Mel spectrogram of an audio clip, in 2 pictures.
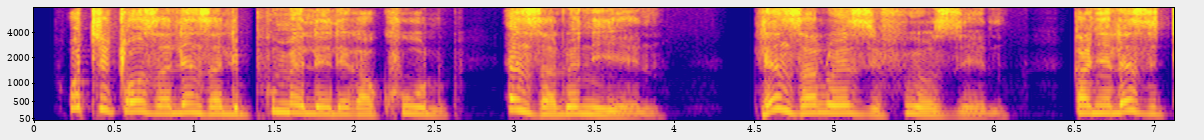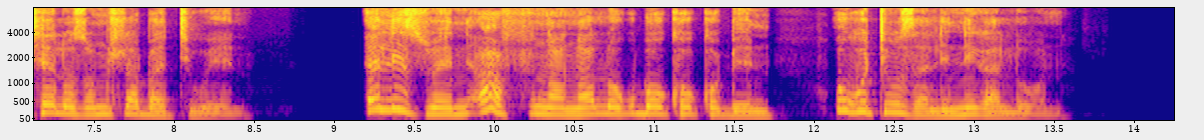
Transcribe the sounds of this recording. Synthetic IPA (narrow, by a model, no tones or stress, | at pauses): utʰiǁɔzalɛnd͡zʱalipʰumɛlɛlɛɣakʰulu | ɛnd͡zʱalwenijeːnu | lɛnd͡zʱalɔezifujɔzenu | ɣaɲɛlezitʰɛlɔzom̩ɬaβatʰiwḛːnu | elizweniafuŋaŋalɔɣuβɔkʰɔkʰɔβenu | uɣutʰiuzaliniɣalɔ̰ːna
